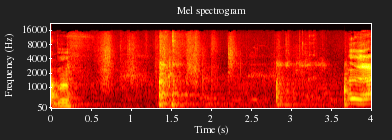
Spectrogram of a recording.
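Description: A metal grill grate clanks into place.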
